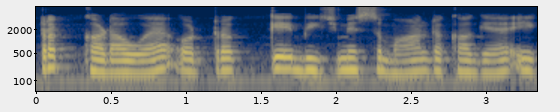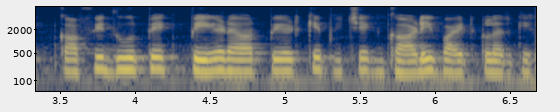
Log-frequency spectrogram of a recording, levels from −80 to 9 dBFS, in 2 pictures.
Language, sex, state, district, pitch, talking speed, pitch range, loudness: Hindi, male, Punjab, Fazilka, 175 Hz, 240 wpm, 165-190 Hz, -17 LUFS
